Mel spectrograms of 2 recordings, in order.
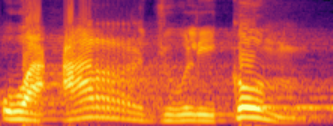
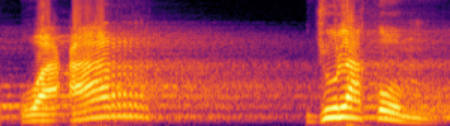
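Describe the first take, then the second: First: The vowel after 'arjul' is an 'i'. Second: The vowel after 'arjul' is an 'a'. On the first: The word links to the nearest word. "jika dibaca jar" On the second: The word links to a verb further back. "jika kita membaca nasab atau fathah pada kata arjulakum"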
